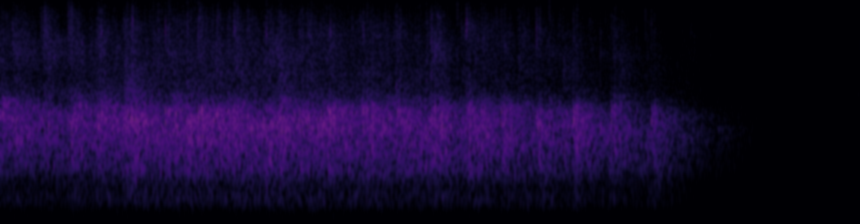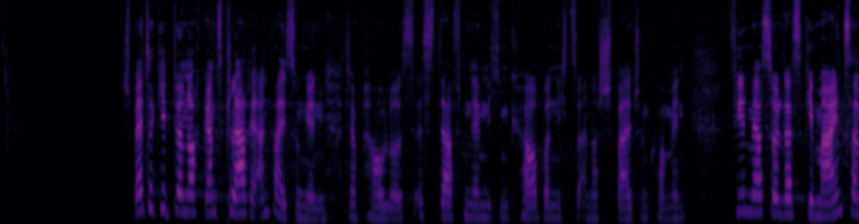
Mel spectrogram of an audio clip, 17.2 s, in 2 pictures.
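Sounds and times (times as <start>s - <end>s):
audience clapping: 0.0s - 7.2s
speech: 10.0s - 17.1s.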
